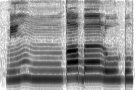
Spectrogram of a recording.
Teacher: Suara dengungnya lebih tinggi daripada suara samarnya. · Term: ikhfa a'la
